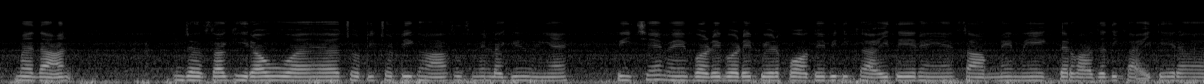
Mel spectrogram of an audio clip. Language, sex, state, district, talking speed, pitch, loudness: Hindi, female, Chhattisgarh, Balrampur, 150 wpm, 175 Hz, -31 LUFS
